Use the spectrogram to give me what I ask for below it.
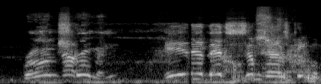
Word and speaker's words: Braun Strowman: Fatu and his opponent by the way was brown strongman Braun strowman that's sometimes people mispronounce it that way and yes he's been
